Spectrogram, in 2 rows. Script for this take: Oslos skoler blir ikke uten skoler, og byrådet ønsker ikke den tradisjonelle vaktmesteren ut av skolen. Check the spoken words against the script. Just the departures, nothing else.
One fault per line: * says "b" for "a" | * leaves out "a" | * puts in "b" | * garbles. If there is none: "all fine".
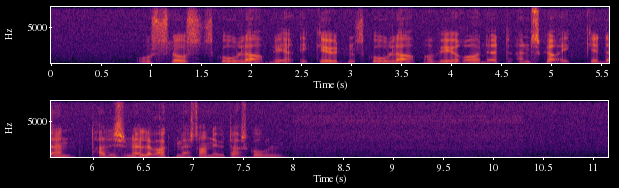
all fine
